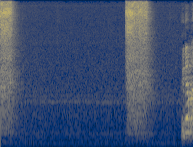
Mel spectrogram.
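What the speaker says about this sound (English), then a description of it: "we're going to take a little hairspray" Hairspray from an aerosol can misted onto a loose, messy hairstyle in three short hissing bursts, the last one cut off, with quiet pauses between them.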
